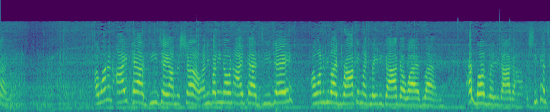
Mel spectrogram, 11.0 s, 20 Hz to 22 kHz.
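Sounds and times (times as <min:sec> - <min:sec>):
blender running: 0:00.0 - 0:11.0.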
